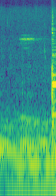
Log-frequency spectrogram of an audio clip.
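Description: A paste of ground black pepper, cumin and garam masala hits a hot pan for a boal fish curry, giving a soft, steady sizzle that ends in a brief louder splattering burst.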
